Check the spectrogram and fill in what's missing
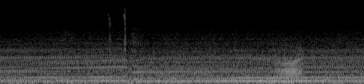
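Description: Car engine in the GT Sport racing video game, a steady droning hum with a brief rising rev and gear change, playing under faint background noise.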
